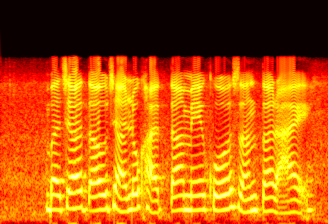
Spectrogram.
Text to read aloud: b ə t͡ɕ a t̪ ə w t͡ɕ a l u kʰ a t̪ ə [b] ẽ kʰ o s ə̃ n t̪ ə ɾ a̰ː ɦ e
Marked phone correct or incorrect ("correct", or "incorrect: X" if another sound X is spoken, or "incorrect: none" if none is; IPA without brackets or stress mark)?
incorrect: m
